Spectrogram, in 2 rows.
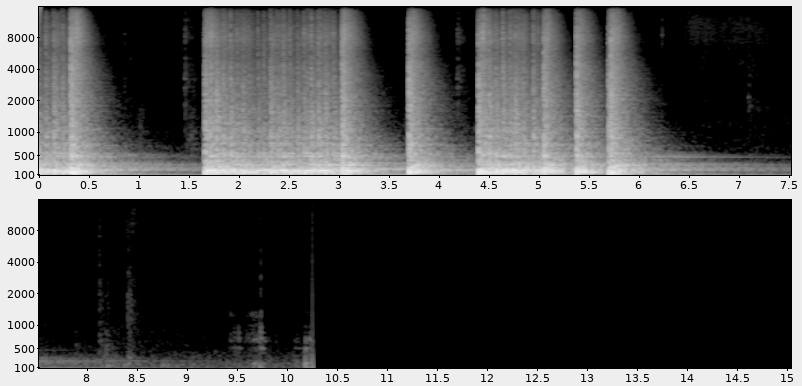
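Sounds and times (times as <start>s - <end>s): snare drum rolls: 0.0s - 0.8s, 1.7s - 6.2s
deep drum strokes: 0.0s - 7.0s.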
